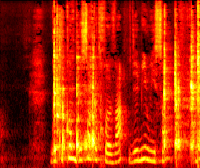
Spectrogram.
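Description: Dishes and kitchenware clinking and knocking as they are handled, starting about a second in after a brief silence.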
